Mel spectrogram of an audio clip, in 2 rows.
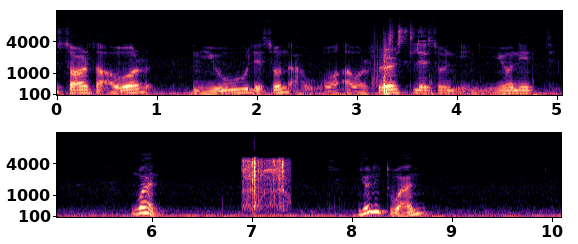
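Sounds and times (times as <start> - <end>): camera shutter click with hiss: 6.9 - 7.4.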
